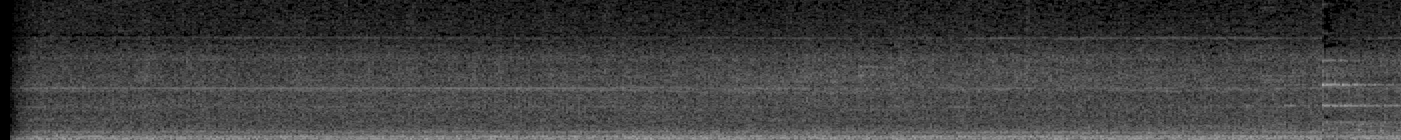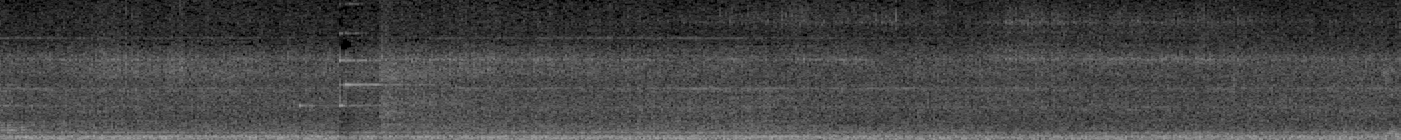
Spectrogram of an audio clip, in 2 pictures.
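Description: EPE foam sheet extrusion line running: a steady machine drone with a faint high whine, broken twice by brief dropouts.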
